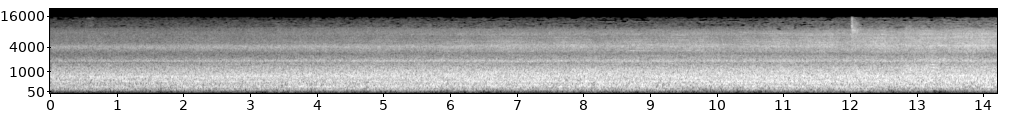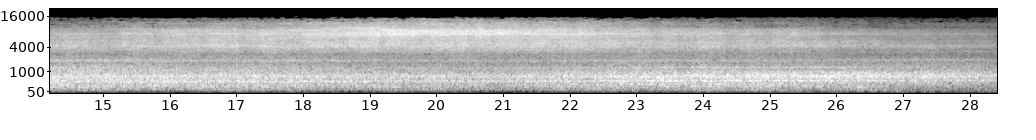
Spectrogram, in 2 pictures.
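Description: E5-series Shinkansen train pulling out of the platform and running away past it: a steady rush of running noise that grows louder and then fades near the end as the last car clears the platform.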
